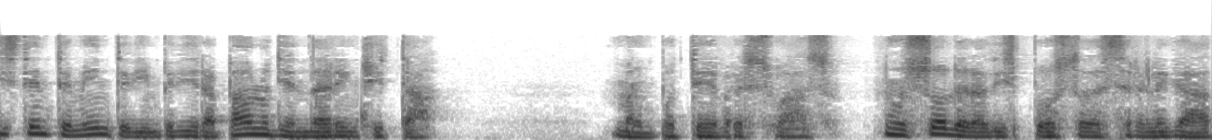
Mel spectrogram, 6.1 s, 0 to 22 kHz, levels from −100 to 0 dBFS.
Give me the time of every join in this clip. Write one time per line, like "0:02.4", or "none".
0:01.8
0:03.1
0:03.6
0:04.3

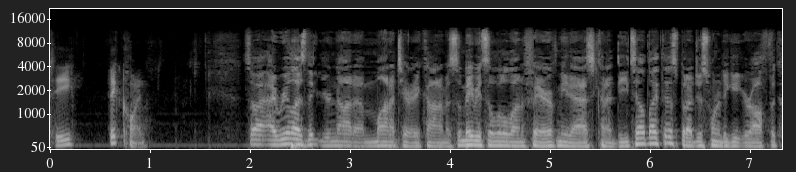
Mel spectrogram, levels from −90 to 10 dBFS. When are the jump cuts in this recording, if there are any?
0:02.7
0:05.5

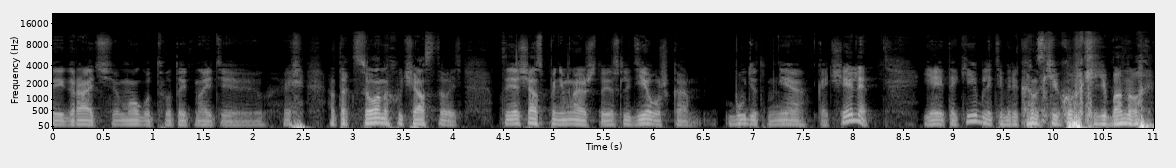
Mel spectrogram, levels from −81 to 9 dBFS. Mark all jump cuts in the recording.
0:04.5
0:06.6
0:07.6

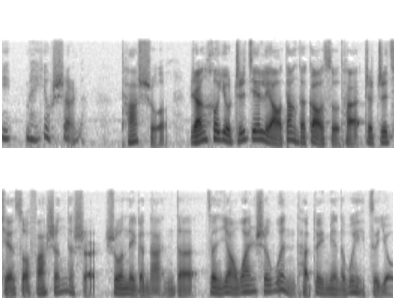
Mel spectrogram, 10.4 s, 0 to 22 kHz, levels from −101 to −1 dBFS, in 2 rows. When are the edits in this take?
0:01.2
0:02.3
0:06.6

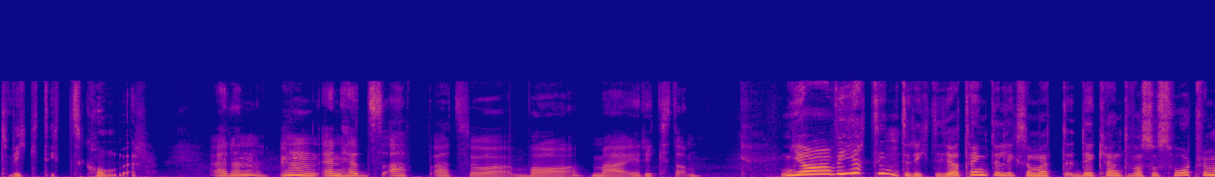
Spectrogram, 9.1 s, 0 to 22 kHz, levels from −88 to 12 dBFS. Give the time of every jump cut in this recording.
none

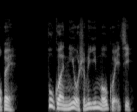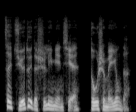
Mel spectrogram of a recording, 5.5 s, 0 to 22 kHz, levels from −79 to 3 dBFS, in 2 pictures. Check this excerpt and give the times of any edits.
0:02.7
0:04.4

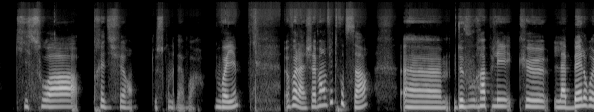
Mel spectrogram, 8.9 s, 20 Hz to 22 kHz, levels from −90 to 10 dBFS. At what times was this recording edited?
0:01.3
0:02.2
0:02.6
0:03.1
0:04.2
0:05.2

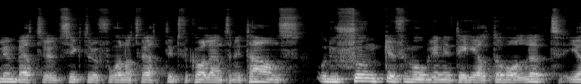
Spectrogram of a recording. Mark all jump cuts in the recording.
0:03.1

